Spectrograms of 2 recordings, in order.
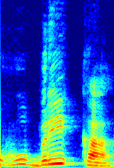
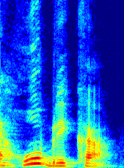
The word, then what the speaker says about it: rubrica: recorde caracteres filantropo pudico rubrica não é rubrica proparoxítonas aqui mas a prosória se estuda esse tipo de fenômeno que a gente olha a palavra que é pronunciar rubrica mas é rubrica tá ó isso aqui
